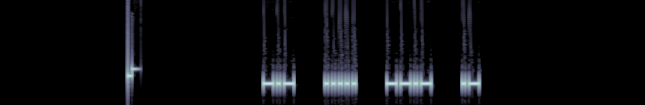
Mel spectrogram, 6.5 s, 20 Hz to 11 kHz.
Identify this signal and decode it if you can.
Morse code, heard as a keyed tone, about 36 wpm, spaced as for 20 wpm, 690 Hz. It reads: K5QA
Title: USA Call Signs - 4 Characters - 3x Character Spacing - 35wpm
